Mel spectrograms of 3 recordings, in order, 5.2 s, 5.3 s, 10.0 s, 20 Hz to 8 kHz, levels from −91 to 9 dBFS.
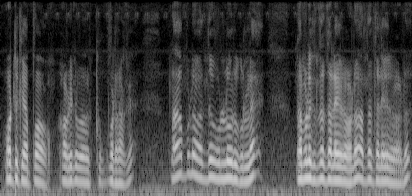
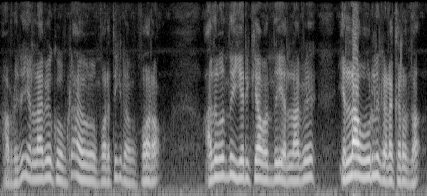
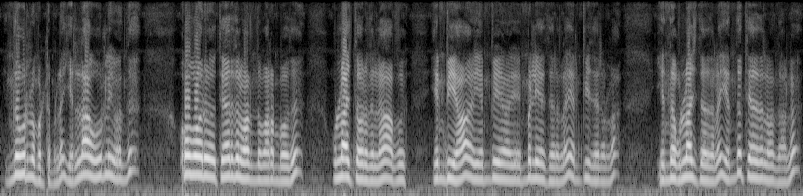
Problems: none marked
